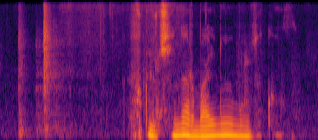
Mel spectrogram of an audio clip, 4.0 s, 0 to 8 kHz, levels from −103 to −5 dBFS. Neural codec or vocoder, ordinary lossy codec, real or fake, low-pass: none; none; real; 7.2 kHz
